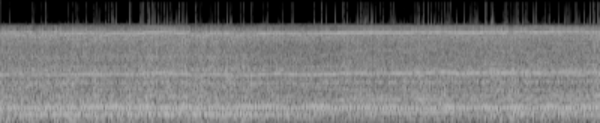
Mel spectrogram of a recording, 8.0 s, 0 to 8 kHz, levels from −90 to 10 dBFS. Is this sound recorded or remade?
recorded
